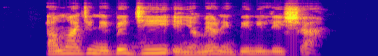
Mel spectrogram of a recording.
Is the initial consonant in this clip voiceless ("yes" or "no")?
no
